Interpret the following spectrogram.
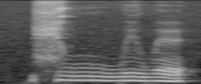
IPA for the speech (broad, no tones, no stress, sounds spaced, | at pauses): ɕ uː w ɪ w ɛ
